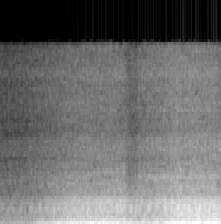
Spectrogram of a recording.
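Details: Ford box van converted to racing support vehicle/RV, briefly revved at standstill: engine note climbs steadily, low even rumble with no knocks or misses; runs healthy and quiet.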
